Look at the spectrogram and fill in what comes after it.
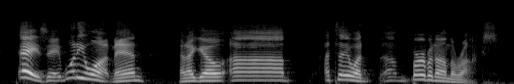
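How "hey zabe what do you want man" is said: all happy, bright, chipper, pitched-up voice. Retelling a friend asking what he wants to drink, in a mock happy, chipper voice. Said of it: "all happy and chipper".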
